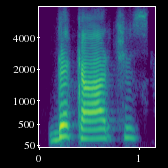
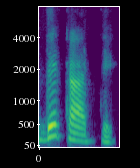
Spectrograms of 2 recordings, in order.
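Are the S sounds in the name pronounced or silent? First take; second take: pronounced; silent. First: The S sounds in the name are pronounced. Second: The S sounds in the name are silent. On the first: The speaker calls it wrong. "tem gente que fala Descartes" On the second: The speaker calls it right. "o certo é Descartes"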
